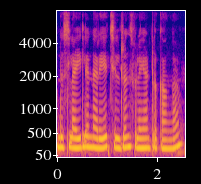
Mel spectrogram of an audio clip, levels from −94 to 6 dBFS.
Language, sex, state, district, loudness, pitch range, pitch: Tamil, female, Tamil Nadu, Nilgiris, -10 LUFS, 195-210 Hz, 205 Hz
